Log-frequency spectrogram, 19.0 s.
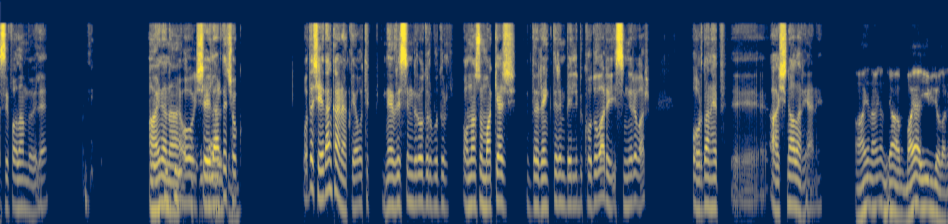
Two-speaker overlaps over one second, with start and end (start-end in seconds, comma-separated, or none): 3.0-4.5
